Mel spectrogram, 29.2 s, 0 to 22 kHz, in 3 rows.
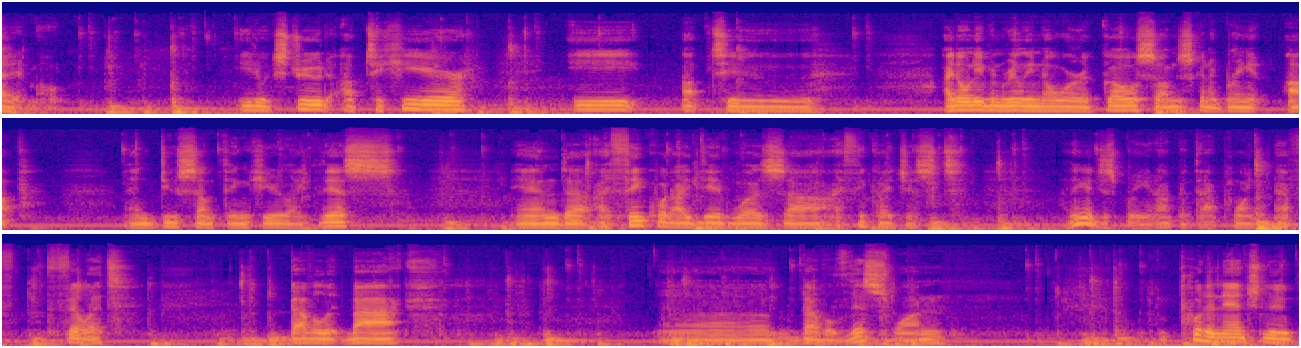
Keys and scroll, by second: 0.0 s, 1.3 e, 3.8 e, 5.5 s, 8.8 s, 14.1 z, 18.1 e, 19.1 f, 20.6 3, 21.3 ctrl+b, 23.3 alt+a, 24.6 alt+a, 24.9 2, 26.1 ctrl+b, 27.6 alt+a, 28.5 ctrl+r.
